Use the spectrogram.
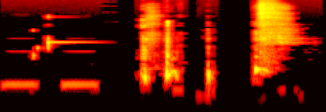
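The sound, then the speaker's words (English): A mobile phone notification sound: a short electronic sequence of a low buzzing tone and a bright high ding, then four squelchy synthetic bursts, fairly loud and alone. “Oh, that was my phone.”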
